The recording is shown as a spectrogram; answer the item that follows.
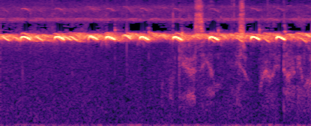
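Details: Tiny oak toads chirping from puddles in a wet wild area. Sharp, shrill peeps pulse steadily about twice per second over a dense high chorus, with a few short rustles near the end.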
